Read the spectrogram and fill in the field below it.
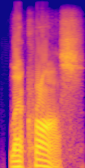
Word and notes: lacrosse: American English

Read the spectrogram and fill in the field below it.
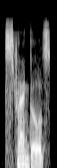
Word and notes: strangles: Indian

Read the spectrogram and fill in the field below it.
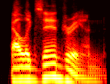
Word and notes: Alexandrian: American English

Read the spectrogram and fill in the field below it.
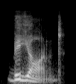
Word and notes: beyond: Indian

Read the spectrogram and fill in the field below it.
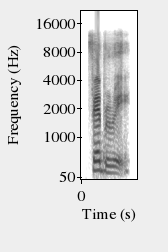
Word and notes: February: Indian

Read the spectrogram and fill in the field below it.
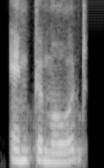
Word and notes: incommode: Indian

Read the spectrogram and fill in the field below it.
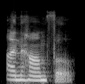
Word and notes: unharmful: Indian

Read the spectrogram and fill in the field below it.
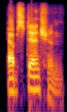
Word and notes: abstention: American English

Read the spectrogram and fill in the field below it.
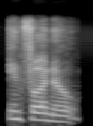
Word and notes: inferno: Indian

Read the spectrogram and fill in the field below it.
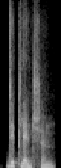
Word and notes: declension: Indian

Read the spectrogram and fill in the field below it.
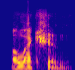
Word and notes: election: American English

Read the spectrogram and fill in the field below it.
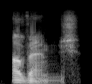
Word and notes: avenge: British English

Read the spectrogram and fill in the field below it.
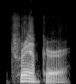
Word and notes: tramcar: American English

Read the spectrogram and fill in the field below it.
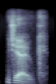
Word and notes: joke: British English

